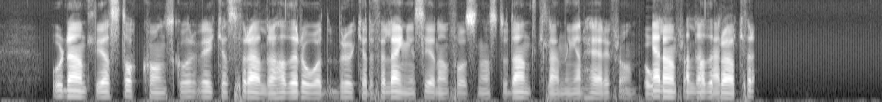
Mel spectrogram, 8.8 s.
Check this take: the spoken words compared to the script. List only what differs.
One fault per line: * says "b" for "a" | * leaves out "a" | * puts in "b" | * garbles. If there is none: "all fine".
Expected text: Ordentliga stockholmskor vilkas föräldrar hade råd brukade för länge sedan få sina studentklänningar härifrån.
* garbles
